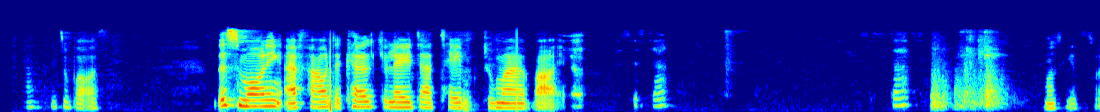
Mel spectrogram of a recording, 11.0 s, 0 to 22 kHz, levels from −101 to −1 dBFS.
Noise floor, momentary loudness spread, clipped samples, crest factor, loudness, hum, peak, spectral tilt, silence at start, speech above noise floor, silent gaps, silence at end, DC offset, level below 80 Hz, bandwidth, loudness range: -86 dBFS; 22 LU; under 0.1%; 24 dB; -28 LUFS; none; -6 dBFS; -4 dB/octave; 0.3 s; 58 dB; none; 0.25 s; under 0.1%; -68 dBFS; 7.4 kHz; 18 LU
